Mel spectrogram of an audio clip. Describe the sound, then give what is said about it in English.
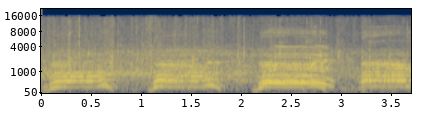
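A crowd in a stadium cheers loudly after the winner of a final match is announced, with four rhythmic, chant-like vocal bursts rising over a steady wash of clapping and crowd noise. “The crowd goes wild, and you hear it cheering again.”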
